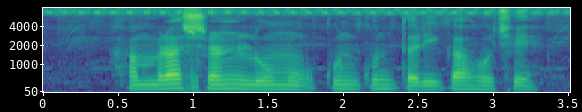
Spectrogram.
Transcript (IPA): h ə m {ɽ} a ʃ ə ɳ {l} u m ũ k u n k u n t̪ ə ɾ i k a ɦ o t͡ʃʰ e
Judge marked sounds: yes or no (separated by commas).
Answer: no, yes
